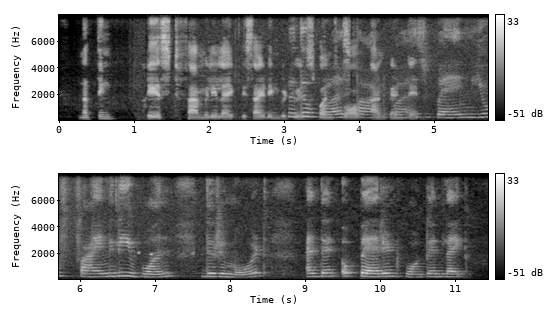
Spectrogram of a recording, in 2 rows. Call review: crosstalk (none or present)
present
